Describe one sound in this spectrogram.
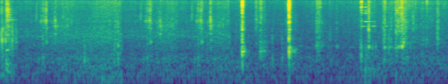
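A knife taps and cracks an eggshell.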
